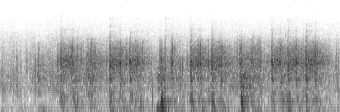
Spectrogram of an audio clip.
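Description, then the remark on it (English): A typewriter clatters away on its own in a fast, steady stream of keystrokes, dense clicking that continues without pause for a few seconds, with no voices. “Come here, look at my typewriter.”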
